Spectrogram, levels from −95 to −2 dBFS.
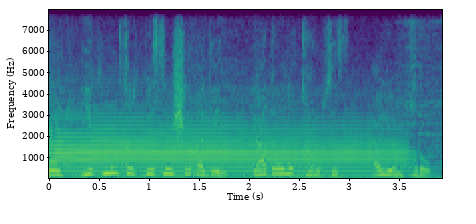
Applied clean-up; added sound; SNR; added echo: none; Trumpet; 0 dB; none.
